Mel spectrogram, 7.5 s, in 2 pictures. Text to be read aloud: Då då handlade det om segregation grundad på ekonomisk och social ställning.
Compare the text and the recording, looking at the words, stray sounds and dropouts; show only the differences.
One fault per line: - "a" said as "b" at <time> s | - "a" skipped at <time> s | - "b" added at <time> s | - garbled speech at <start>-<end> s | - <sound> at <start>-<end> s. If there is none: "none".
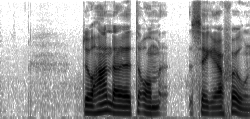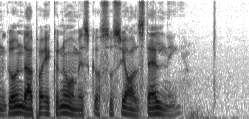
- "då" skipped at 1.4 s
